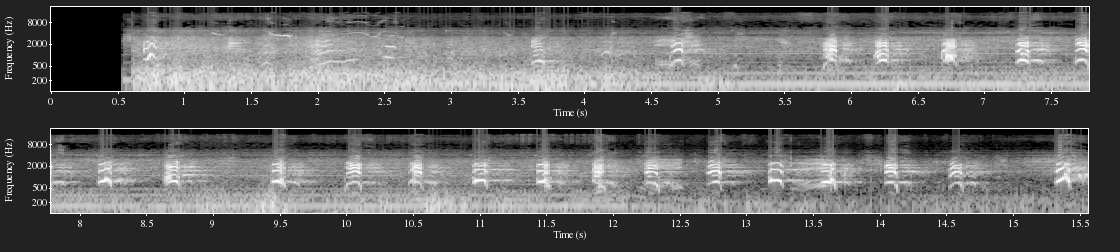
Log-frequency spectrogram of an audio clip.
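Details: Dog during protection training: after about four seconds of loud rumbling noise, harsh, steady barks ring out roughly twice a second until the end, over a low droning hum that fades near the close.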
